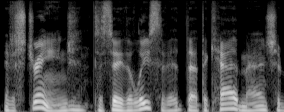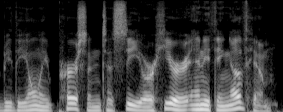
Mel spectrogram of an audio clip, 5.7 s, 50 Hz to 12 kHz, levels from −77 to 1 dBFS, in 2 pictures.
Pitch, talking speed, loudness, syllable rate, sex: 120 Hz, 255 wpm, -18 LUFS, 5.6 syllables/s, male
